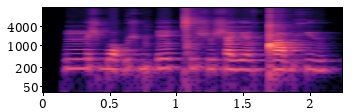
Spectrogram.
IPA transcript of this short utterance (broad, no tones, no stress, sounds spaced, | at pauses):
nː ɛ ʃ b ɔ ʔ u ʃ b i ʔ e l ǀ ɨ ʃ ɨ ʃ a lʲ ɐ l ǃ a b xʲ ɨ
